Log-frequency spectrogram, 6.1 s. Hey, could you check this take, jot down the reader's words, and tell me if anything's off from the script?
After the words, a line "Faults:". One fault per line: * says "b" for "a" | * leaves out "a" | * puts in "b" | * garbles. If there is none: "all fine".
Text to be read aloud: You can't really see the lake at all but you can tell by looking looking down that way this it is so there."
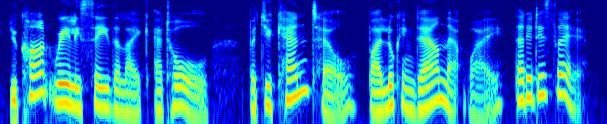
You can't really see the lake at all but you can tell by looking down that way that it is there."
Faults:
* leaves out "looking"
* says "that" for "this"
* leaves out "so"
